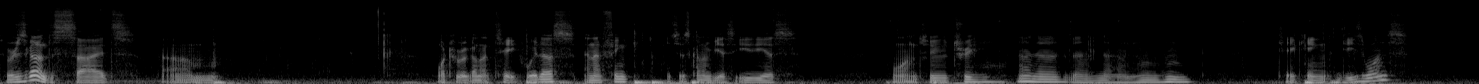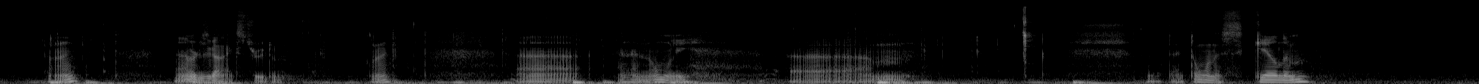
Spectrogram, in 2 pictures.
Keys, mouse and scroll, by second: 0.9 right click, 2.1 shift+middle click, 2.8 middle click, 3.7 scroll down 2, 4.0 middle click, 4.6 scroll up 2, 4.9-5.2 scroll down 1, 5.3 shift+middle click, 6.3 a, 6.5 a, 6.9 c, 8.9 click, 9.3 c, 13.5 middle click, 15.5 shift+middle click, 15.7 shift+middle click, 15.7 middle click, 16.7 e, 18.0 middle click, 18.7-19.4 scroll up 1, 19.4 middle click, 19.8 middle click, 20.6 shift+middle click, 20.7 shift+middle click, 20.9 middle click, 21.6 alt+s, 23.6 shift+middle click, 24.0 scroll up 1, 24.2-24.5 scroll down 1, 24.5-25.5 scroll up 1, 25.5 s.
